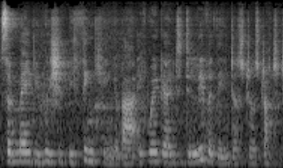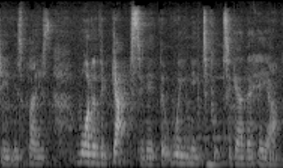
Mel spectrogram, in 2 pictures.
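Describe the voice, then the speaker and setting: Talking at a very fast pace with a Birmingham accent, a woman uses a fairly low pitch and ordinary pitch variation, with noticeable background noise and audible room echo. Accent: Birmingham (Brummie). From Birmingham, England. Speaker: local government executive, panel speaker. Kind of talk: panel discussion speech. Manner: hesitant, with frequent ums.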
